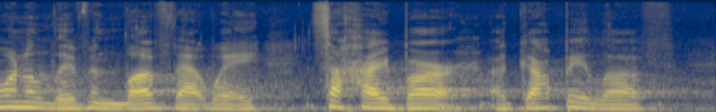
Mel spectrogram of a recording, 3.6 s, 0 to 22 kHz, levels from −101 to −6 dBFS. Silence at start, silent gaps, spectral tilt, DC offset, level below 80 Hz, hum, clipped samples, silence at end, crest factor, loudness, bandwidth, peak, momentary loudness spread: 0 s; none; -7 dB/octave; under 0.1%; -66 dBFS; none; under 0.1%; 0.2 s; 18 dB; -28 LUFS; over 20 kHz; -8 dBFS; 8 LU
